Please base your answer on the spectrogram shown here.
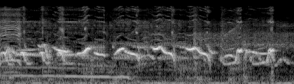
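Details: A caged White-cheeked Laughingthrush in Binh Chanh, Ho Chi Minh City, singing all day and fanning its tail as it sings: a fast, varied run of clear warbled whistles, several notes a second, faint low hum under the first half.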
